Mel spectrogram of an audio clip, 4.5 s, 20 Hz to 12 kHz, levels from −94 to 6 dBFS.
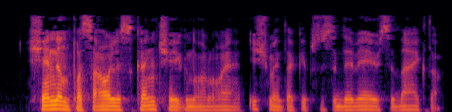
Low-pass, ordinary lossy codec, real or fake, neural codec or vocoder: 7.2 kHz; MP3, 32 kbps; fake; codec, 16 kHz, 8 kbps, FunCodec, trained on Chinese and English, 25 frames a second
